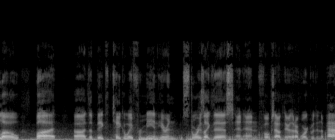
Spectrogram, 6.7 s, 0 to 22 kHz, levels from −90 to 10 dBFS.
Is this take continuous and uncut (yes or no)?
yes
